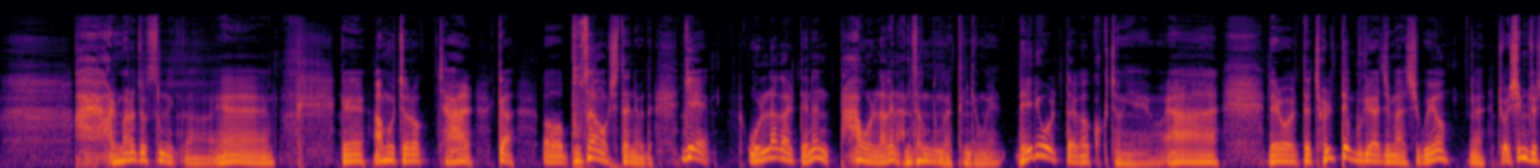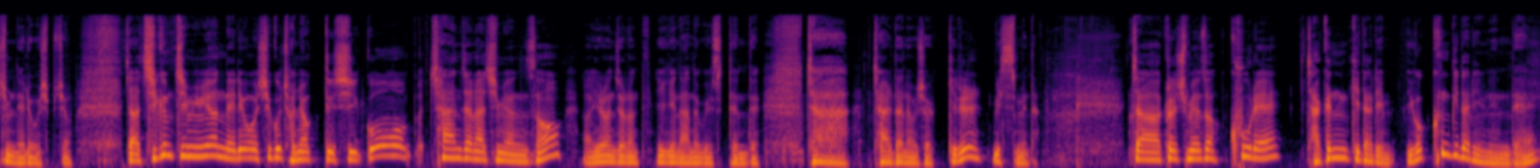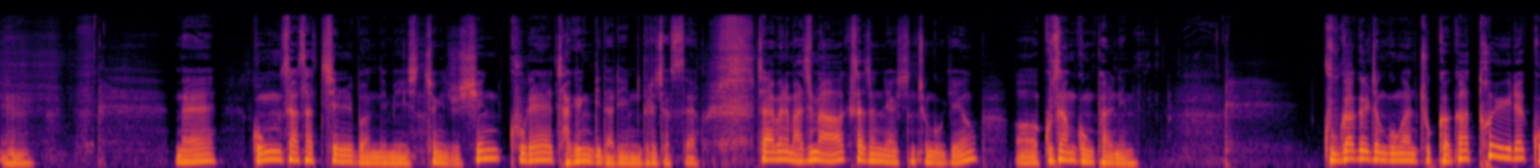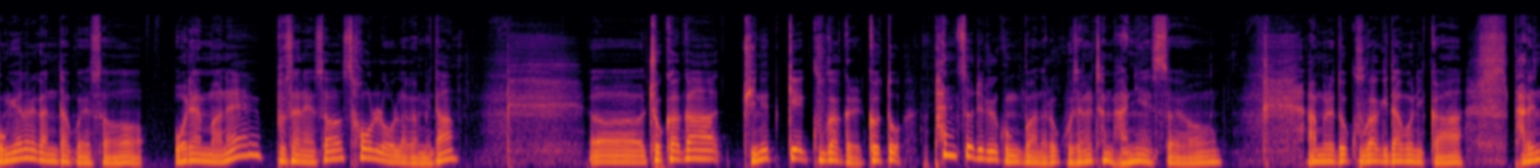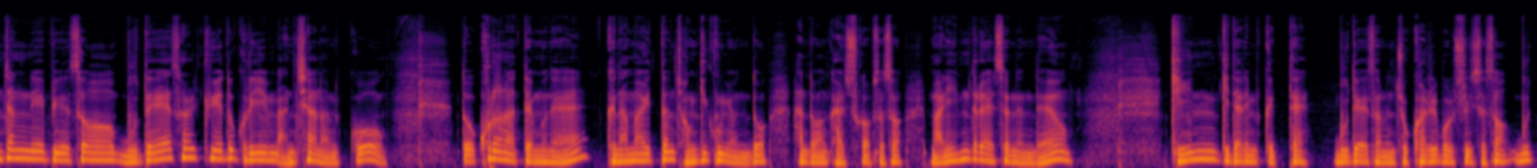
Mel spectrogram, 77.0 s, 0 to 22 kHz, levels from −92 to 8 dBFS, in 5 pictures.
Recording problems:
squashed, flat; heavily

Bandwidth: 15.5 kHz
